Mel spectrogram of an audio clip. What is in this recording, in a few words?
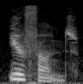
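"earphones", American English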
